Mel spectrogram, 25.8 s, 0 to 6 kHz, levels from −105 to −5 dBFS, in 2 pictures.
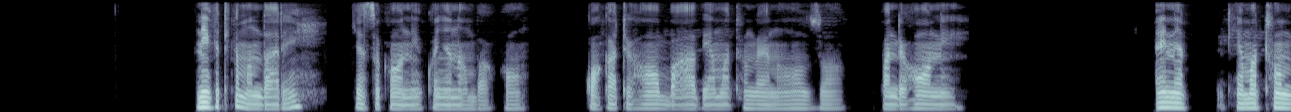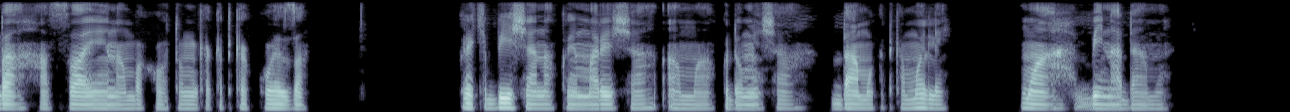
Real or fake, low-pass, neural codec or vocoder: real; 5.4 kHz; none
